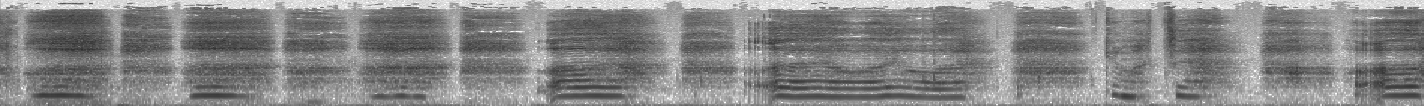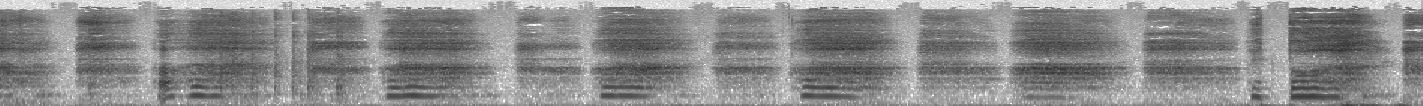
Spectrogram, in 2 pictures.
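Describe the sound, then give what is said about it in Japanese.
Heavy, rapid breathing as a person catches their breath: many gasping breaths in a quick, uneven rhythm, some of them voiced, with no words spoken. “ちょっとごめんね、息整えさせてください。”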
